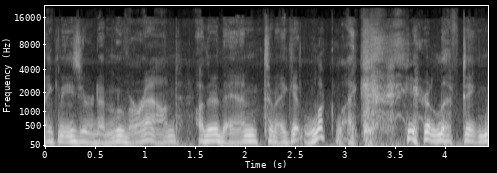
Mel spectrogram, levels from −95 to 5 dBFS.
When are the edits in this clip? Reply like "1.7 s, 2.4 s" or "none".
1.4 s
